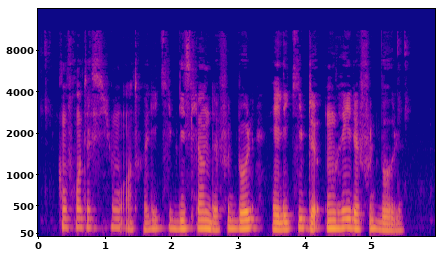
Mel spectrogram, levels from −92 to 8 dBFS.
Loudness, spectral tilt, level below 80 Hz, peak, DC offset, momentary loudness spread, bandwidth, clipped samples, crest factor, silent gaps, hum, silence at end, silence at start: -24 LUFS; -8 dB/octave; -56 dBFS; -8 dBFS; under 0.1%; 12 LU; 11 kHz; under 0.1%; 16 dB; none; none; 0.45 s; 0.3 s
